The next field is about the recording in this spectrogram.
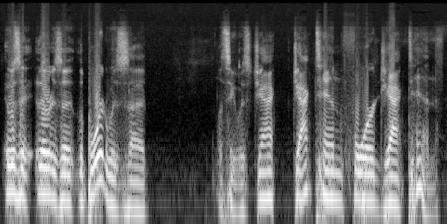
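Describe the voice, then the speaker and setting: A man's voice: medium pitch, normal speed, mellow, no room sound. A man hosting a poker radio show, chatting casually and joking from a lounge at a poker tournament. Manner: chatty, joking, rambling with restarts. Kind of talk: casual live-stream chat.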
